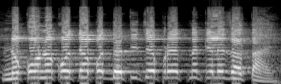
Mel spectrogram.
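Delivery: high, loud anguished lament; anguished cry. Acted. Sambhaji telling the poet his torment, loud anguished lament. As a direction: cry out the pain of captivity. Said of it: "मुखातले शब्द आहे".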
